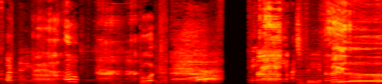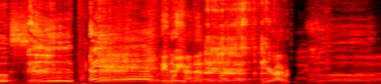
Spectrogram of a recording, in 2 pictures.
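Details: Compilation of one person's burps: a series of long, loud, voiced belches with brief pauses between them over background music; repeated burping.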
